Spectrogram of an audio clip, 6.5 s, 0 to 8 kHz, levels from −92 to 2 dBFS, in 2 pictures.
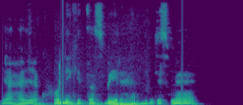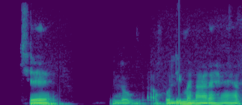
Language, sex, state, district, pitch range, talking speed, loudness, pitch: Hindi, male, Bihar, Muzaffarpur, 90-100 Hz, 130 wpm, -26 LUFS, 95 Hz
